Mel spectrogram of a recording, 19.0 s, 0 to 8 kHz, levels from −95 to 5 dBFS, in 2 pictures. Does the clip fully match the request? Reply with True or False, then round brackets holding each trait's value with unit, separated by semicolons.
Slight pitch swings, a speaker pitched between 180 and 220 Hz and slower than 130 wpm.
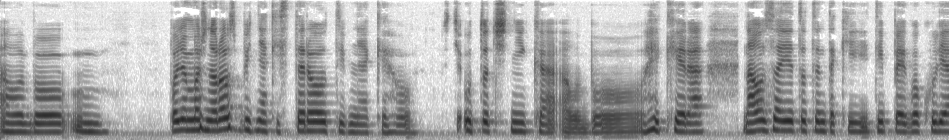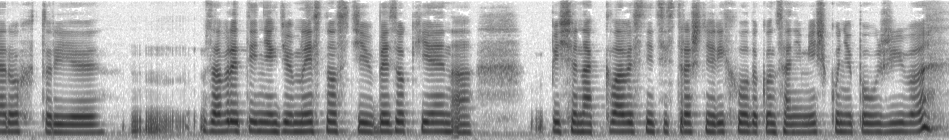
True (1.9 semitones; 190 Hz; 115 wpm)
